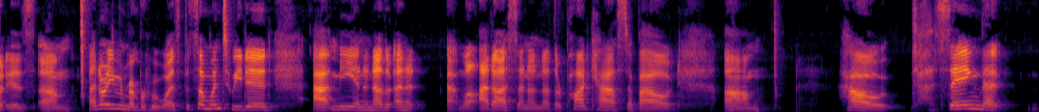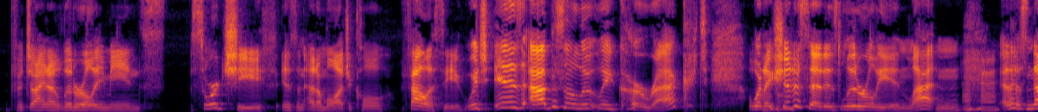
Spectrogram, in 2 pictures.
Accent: Liverpool, North West England, United Kingdom; I'm from Liverpool. This is certainly true there and through the rest of Northwest England.

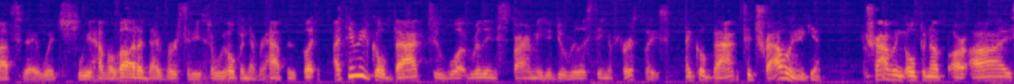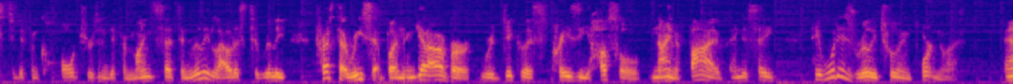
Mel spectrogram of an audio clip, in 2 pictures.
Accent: Brazil; So obviously I'm from Brazil.

